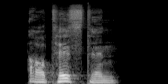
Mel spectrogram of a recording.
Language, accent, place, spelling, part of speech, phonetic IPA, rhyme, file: German, Germany, Berlin, Artisten, noun, [aʁˈtɪstn̩], -ɪstn̩, De-Artisten.ogg
- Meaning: inflection of Artist: 1. genitive/dative/accusative singular 2. nominative/genitive/dative/accusative plural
